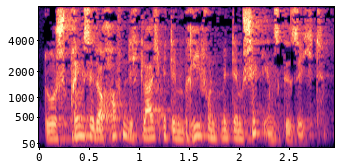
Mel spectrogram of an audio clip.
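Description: A man's voice: mid-range voice, lively intonation, quick pace, warm tone, reverberant, close to an everyday voice. Man voicing a blunt grumbling woman.

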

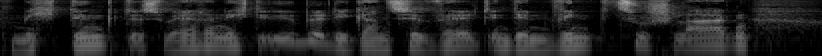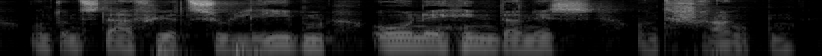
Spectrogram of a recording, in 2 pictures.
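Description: A man voicing a young village man who speaks softly and tenderly, in an audiobook reading. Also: medium pitch, animated, measured pace, breathy edge, full character voice. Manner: soft, tender, subdued. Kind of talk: audiobook character voice.

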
